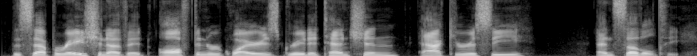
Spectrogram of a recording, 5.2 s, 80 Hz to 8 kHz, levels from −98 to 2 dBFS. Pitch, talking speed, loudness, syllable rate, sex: 135 Hz, 125 wpm, -22 LUFS, 5.6 syllables/s, male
